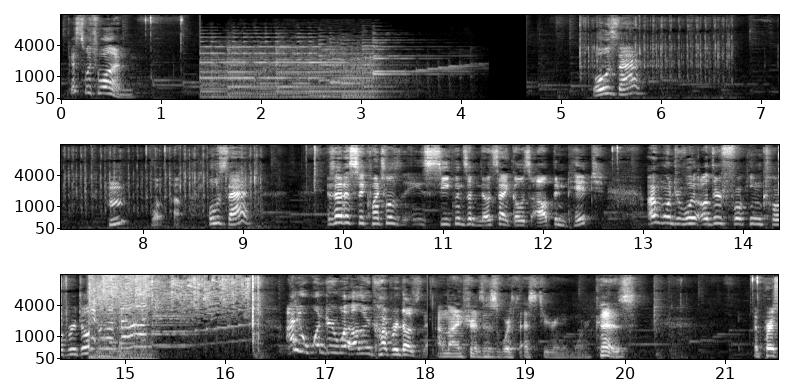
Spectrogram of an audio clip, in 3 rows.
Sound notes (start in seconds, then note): 0.8 piano playing; 3.1 sequential sequence of notes that go up in pitch sound effect; 7.1 rapid key pressing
